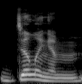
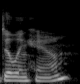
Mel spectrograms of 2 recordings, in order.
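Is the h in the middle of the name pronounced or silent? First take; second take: silent; pronounced. First: The middle h sound is dropped. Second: The middle h sound is pronounced. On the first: The speaker calls it right. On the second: The speaker calls it wrong.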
